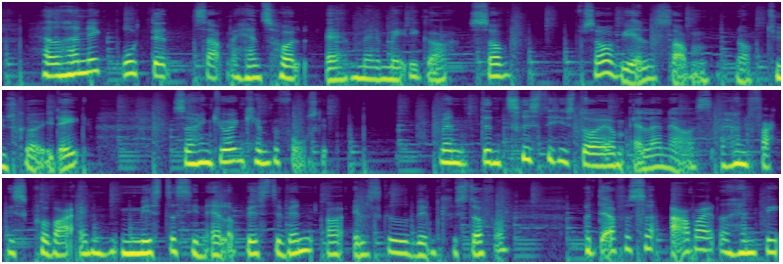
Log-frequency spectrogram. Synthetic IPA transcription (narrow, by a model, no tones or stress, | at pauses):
hæð̞̩ˠɦæne̝ɡ̥əb̥ʁɔɡ̥d̥ːensɑ̈m̰n̩meɦænshɒ̽l̰æmæt͡sʰemɛ̰d̥ʰiɡ̥ɐːsɒsɒ̽ʋɑ̈ʋiæləsɑ̈m̰n̩nɒɡ̥̚t͡sʰysɡ̥ɐːid̥ɛ̰ː | sɒ̽ɦænɡ̥jo̝ːɐe̝nkʰemb̥əfɒ̰ːsɡ̥el̰ | mend̥ent͡sʰʁisd̥əɦisd̥o̝ɐ̰jəɒ̽mælænæɒsæɐɦænfɑ̈ɡ̥̚d̥isɡ̥̚pʰɒ̽ʋɑ̈ɪ̰nme̝sd̥ð̩ˠsinʔæl̰ʔɐb̥esd̥əʋenɒ̽ʔelsɡ̥əð̞̩ˠʋenkʰʁisd̥ɒ̽fɐ | ɒ̽d̥æɐ̰fɒ̽sɒ̽ʔɑ̈ːb̥ɑ̈ɪ̰d̥əð̩ˠɦænbe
